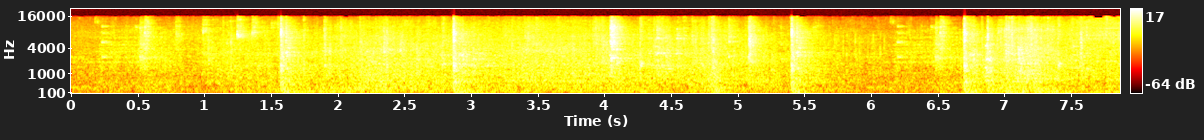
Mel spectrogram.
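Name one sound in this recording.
A heavy metal panel scrapes and rattles as it is lifted.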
